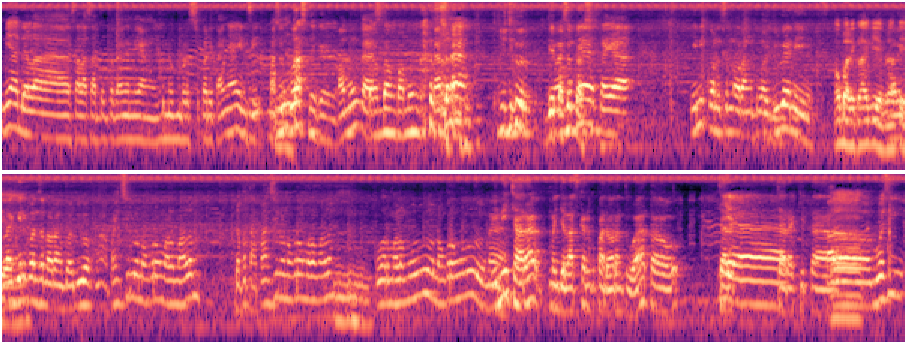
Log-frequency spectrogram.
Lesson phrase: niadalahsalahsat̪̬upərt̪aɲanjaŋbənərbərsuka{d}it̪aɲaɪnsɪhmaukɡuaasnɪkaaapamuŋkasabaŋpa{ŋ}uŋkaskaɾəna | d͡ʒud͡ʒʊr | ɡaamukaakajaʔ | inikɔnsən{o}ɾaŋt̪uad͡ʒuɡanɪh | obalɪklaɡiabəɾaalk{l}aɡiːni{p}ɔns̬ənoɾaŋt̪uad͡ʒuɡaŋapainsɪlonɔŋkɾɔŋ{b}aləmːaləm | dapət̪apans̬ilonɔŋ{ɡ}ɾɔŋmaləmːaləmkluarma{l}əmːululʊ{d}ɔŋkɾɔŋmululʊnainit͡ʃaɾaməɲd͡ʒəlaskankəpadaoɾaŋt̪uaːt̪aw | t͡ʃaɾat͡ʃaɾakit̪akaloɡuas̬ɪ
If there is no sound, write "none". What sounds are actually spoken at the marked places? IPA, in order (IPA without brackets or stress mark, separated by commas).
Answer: d, m, o, l, k, m, k, l, n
